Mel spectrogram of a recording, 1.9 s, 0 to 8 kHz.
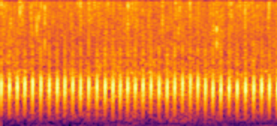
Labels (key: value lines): label: biophony, rattle
recorder: SoundTrap 500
